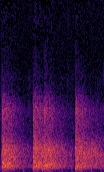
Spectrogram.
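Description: gunshot

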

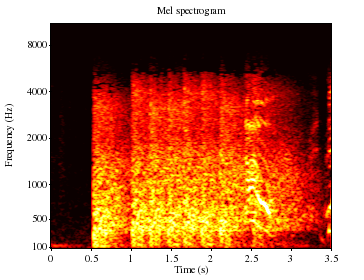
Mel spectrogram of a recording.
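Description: gunfire

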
